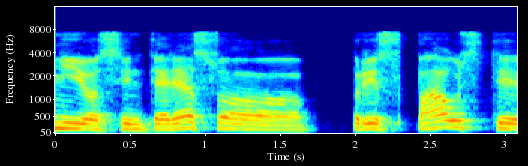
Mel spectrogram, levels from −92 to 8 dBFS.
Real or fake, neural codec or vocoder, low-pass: real; none; 7.2 kHz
